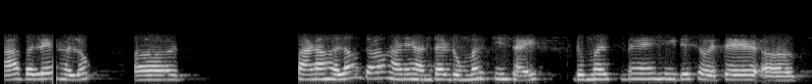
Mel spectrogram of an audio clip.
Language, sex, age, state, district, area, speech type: Sindhi, female, 18-30, Gujarat, Surat, urban, conversation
